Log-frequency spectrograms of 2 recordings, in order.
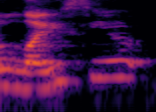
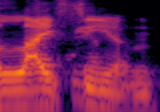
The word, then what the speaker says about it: Lyceum: you got me wait how do you say it's the lysia the lyceum yeah it's where a strange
